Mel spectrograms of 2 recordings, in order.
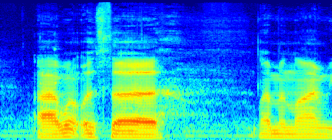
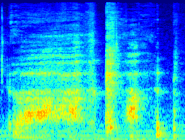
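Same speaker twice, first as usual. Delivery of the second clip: breathy, voiceless "oh God"; disgusted groan; 5 dB quieter than usual. Real, not acted. Drinker recoiling from gin and Doctor Pepper, disgusted. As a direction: let the disgust out on a soft exhale. Reacts to bad drink's aftertaste.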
